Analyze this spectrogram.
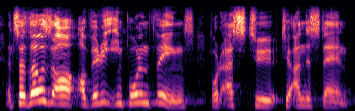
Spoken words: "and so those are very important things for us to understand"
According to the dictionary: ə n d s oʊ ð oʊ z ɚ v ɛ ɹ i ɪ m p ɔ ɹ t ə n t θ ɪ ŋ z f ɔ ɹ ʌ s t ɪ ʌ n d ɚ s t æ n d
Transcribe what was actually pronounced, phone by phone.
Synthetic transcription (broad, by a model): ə n s oʊ ð oʊ z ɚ v ɛ ɹ i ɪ m p ɔ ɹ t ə n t θ ɪ ŋ z f ɔ ɹ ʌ s t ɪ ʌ n d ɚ s t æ n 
